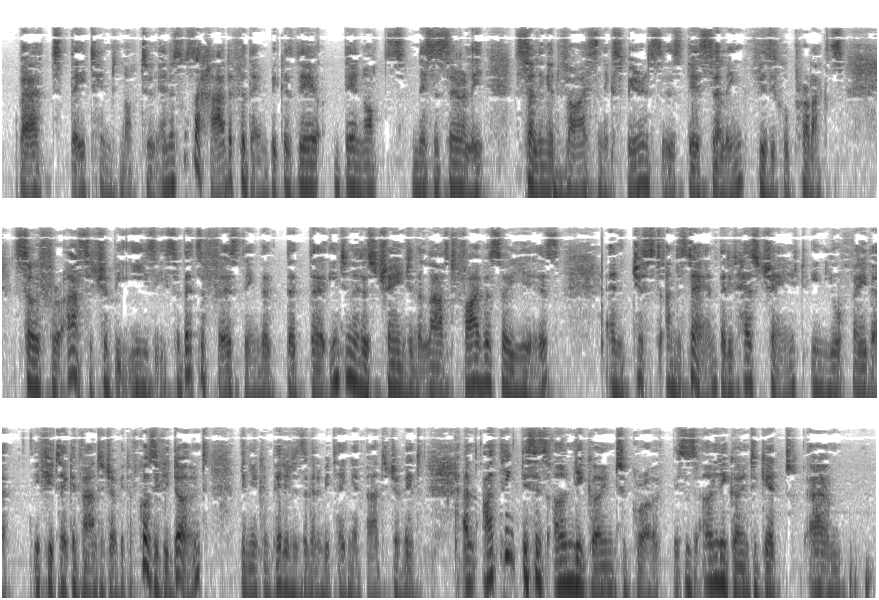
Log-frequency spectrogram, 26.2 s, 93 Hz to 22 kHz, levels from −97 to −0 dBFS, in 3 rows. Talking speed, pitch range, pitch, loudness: 220 wpm, 105-130 Hz, 115 Hz, -23 LUFS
